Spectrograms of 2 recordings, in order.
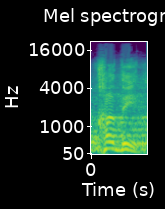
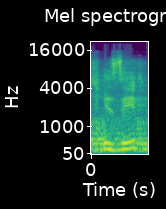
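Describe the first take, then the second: First: The first vowel is a, middle consonant d. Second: The first vowel is i, middle consonant j. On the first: This is the original form of the name. "এটা আসল উচ্চারণ হচ্ছে খাজির" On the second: This is the common local form of the name. "আমরা বলি খিজির"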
